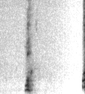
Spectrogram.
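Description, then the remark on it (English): A dog barks twice, two short sharp woofs separated by about a second of silence, moderately loud. “What bark is that? That's not the horny bark.”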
